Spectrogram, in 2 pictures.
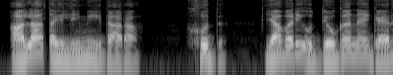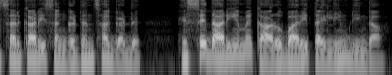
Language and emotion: Sindhi, neutral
